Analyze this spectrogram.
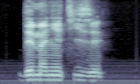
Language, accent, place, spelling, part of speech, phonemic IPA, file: French, France, Lyon, démagnétiser, verb, /de.ma.ɲe.ti.ze/, LL-Q150 (fra)-démagnétiser.wav
- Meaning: to demagnetize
